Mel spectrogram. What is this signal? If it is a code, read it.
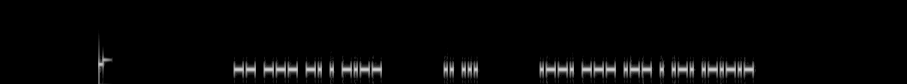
Morse code, heard as a keyed tone, about 37 wpm, 700 Hz. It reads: MONEY IS POWER.
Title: 3x Word-Spacing - Sentences from Top 500 Words - 40wpm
